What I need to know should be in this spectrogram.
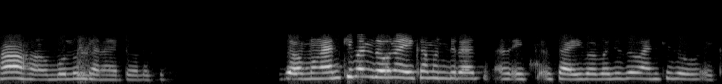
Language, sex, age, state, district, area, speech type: Marathi, female, 45-60, Maharashtra, Amravati, rural, conversation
